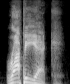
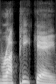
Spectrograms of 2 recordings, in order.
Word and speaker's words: Rapiek: That is how you pronounce it. We were calling him Rapike. We were looking at the letters in the wrong grouping. It is Rapiek. Elias Rapiek. Yeah, I was thinking French for the pronunciation. He's obviously not French.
